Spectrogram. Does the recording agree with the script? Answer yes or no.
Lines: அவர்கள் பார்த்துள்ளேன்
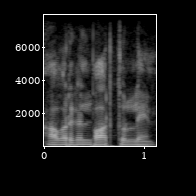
yes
